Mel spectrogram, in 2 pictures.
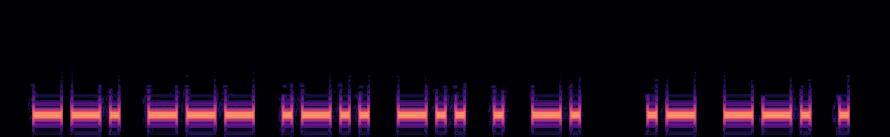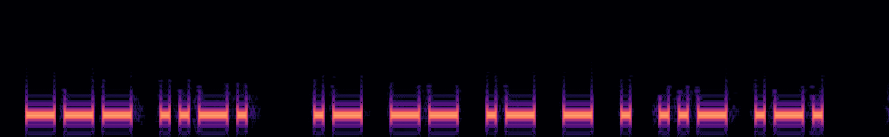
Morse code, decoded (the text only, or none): GOLDEN AGE OF AMATEUR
